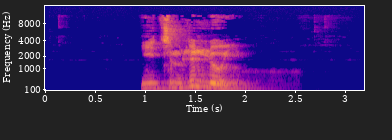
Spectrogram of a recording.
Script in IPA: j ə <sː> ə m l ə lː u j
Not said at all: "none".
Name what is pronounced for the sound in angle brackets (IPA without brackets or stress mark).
t͡sː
